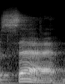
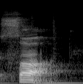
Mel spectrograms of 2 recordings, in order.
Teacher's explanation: the name of the letter ser versus the dark letter saw the sound of the alif goes from a as in the word sand to ah as in the word saw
